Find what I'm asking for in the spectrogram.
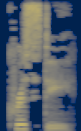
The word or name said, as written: christie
